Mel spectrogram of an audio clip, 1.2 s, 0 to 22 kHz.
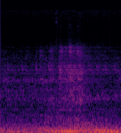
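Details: Ford 7.3 IDI diesel after governor length adjustment: low, even rumble at about 760 rpm low idle, down from about 830, no misses or knocks; smooth steady normal idle.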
